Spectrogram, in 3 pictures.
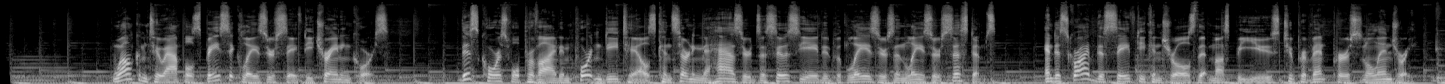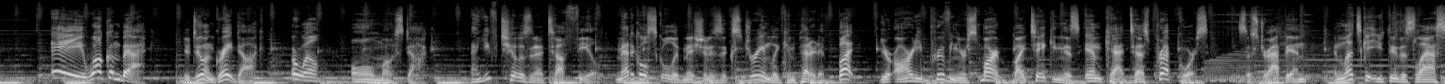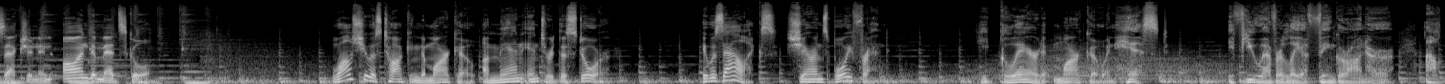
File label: E Learning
